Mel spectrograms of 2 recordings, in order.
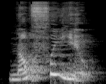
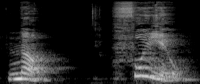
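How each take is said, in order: First: It is said without a pause. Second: There is a pause after the first word.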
